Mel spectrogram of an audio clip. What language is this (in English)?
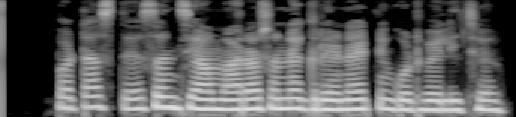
Gujarati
